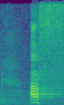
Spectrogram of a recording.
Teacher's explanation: gigi atas bertemu dengan bibir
